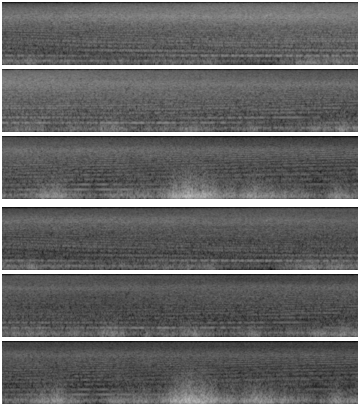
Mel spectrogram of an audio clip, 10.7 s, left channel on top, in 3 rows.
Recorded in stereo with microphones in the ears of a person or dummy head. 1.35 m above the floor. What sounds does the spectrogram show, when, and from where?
0.0 s a drone: 20° left (ahead or behind); by 10.7 s 10° left (ahead or behind)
